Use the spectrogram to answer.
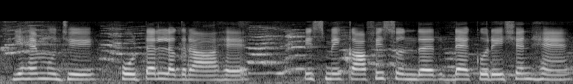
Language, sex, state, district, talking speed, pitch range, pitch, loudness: Hindi, female, Haryana, Jhajjar, 115 wpm, 230-255 Hz, 240 Hz, -15 LUFS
